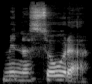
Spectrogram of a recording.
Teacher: Minnesota is pronounced as Minnesota with stress on the second and fourth syllables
